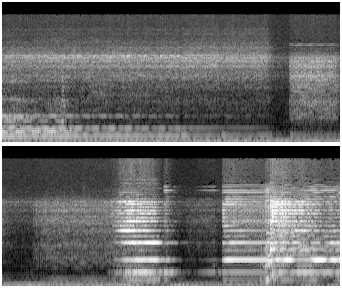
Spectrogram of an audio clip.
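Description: Electric guitar played through effects pedals: a held chord rings on and slowly fades. New notes come in about seven seconds in and again about nine seconds in.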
